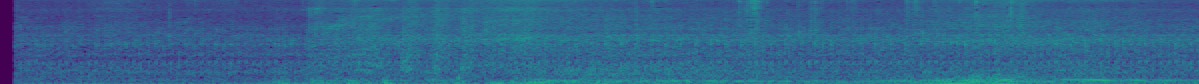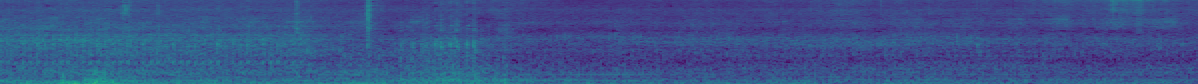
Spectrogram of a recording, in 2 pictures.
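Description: Only the low rumble of an idling vehicle engine is heard, with no clear animal call.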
